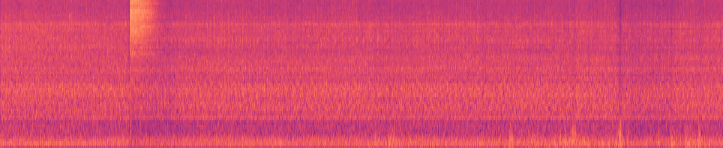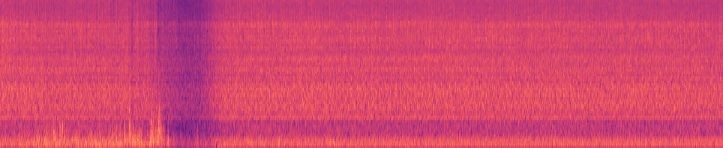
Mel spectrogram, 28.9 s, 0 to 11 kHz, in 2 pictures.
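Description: Caterpillar 3116 inline-six turbo diesel of a 1997 GMC C7500 bucket truck running steadily with the boom raised. A short hiss of air comes about three seconds in, and the sound turns rougher for a few seconds before briefly dropping away about eighteen seconds in.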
